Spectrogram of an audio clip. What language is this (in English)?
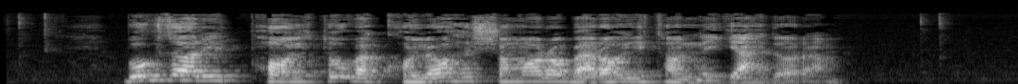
Persian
